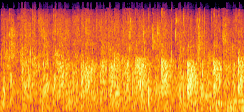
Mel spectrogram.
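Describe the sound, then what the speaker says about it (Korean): A crowd applauding steadily aboard a boat at Yeouido Hangang Park, dense clapping from many hands filling the whole moment without a break. "여러분 박수 부탁드리겠습니다"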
